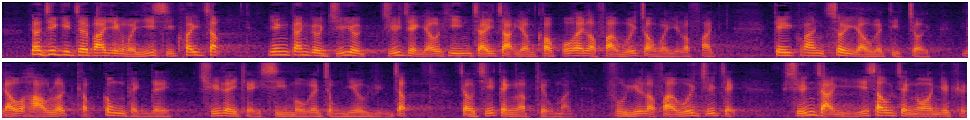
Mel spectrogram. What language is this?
Cantonese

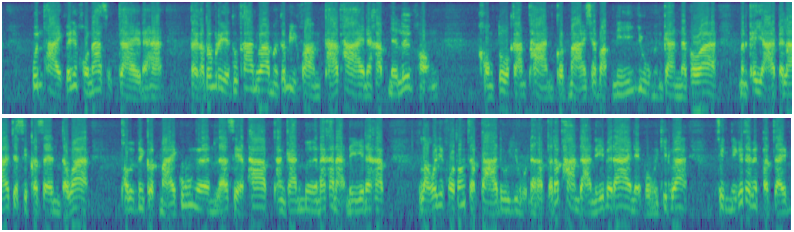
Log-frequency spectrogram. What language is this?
Thai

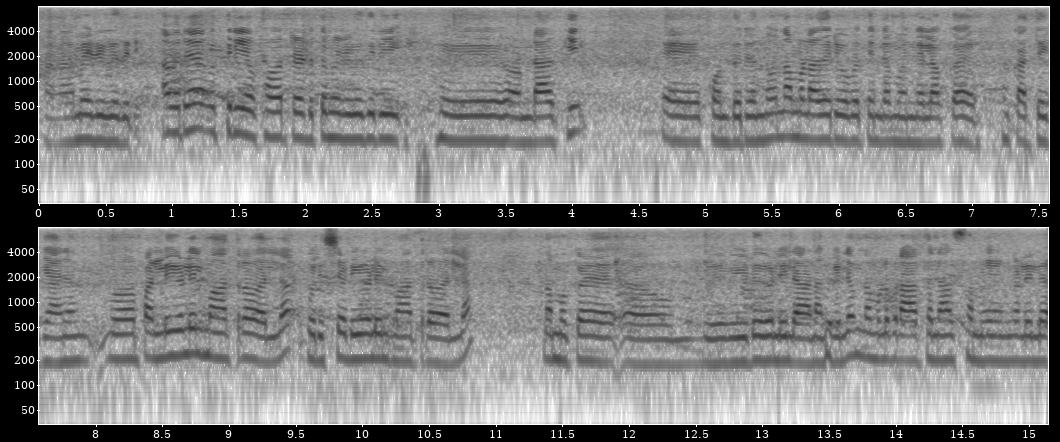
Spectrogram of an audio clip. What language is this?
Malayalam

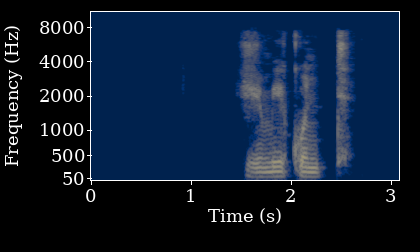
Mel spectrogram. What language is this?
Kabyle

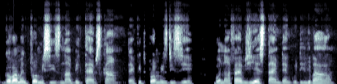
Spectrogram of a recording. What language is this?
Nigerian Pidgin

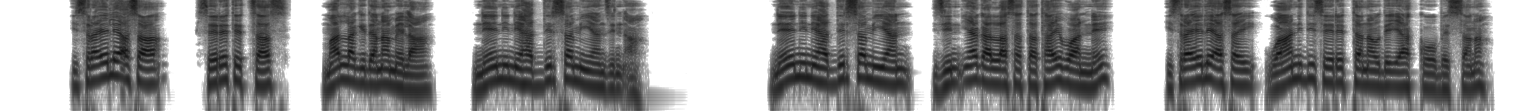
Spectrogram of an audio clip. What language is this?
Gofa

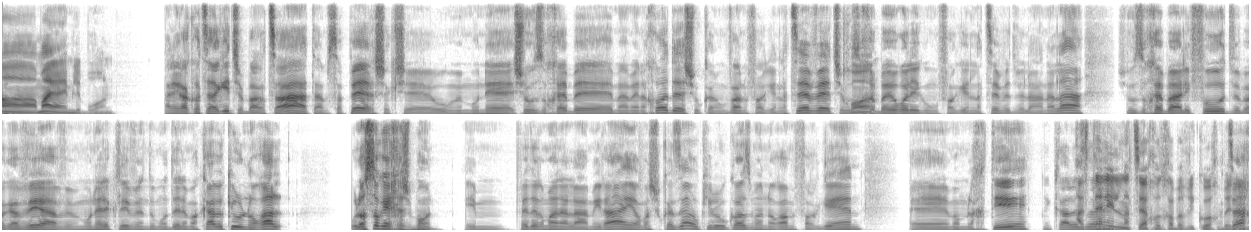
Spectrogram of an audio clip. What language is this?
Hebrew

